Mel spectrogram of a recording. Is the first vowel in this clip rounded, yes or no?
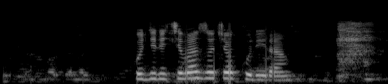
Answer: yes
